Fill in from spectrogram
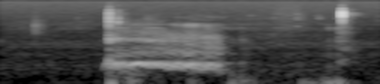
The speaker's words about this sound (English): Uh, my cat.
